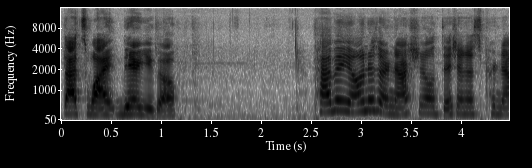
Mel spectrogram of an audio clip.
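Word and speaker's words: pabellón: in Venezuela is the paveon coro coro coro they said if it's a double l it makes a yo sound.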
